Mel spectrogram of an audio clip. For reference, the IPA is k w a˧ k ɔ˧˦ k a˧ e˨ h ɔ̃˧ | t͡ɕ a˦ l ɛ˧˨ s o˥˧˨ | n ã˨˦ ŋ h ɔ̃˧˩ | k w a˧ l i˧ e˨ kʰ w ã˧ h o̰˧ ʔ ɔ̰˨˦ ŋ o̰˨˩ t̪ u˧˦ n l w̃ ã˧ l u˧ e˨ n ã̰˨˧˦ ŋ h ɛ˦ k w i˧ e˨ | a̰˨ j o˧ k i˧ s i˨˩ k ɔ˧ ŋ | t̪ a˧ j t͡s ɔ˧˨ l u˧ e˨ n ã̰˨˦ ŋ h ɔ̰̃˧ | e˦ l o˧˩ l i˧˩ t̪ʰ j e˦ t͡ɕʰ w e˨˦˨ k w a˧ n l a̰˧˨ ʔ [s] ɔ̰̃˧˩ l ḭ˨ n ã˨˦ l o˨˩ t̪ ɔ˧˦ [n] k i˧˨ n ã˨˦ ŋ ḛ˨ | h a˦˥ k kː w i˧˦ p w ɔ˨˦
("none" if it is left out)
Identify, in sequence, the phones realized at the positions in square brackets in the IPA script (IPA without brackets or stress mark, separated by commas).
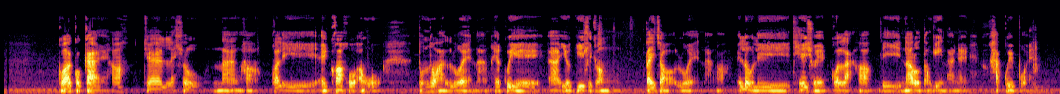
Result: h, ŋ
